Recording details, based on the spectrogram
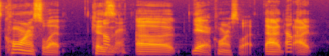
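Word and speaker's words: Corenswet: David, you gave I didn't know how to pronounce his last name, so Cornw is cornswe. It's it's cornswe.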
